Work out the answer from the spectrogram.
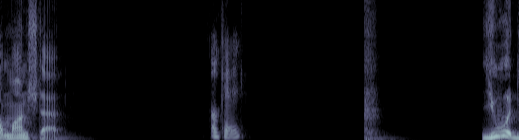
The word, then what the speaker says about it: Mondstadt: pronounce that? Mondstadt. I call it Mondstadt.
